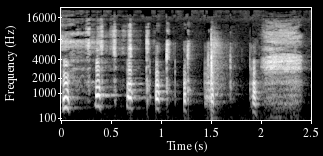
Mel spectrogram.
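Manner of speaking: long, high peal of laughter; helpless laughing fit; laughing in recognition. Real, not acted. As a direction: laugh hard because you've been there. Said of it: "I'm laughing 'cause I've been there".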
